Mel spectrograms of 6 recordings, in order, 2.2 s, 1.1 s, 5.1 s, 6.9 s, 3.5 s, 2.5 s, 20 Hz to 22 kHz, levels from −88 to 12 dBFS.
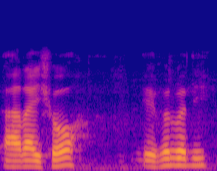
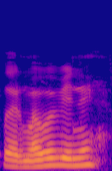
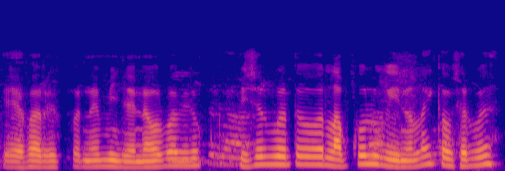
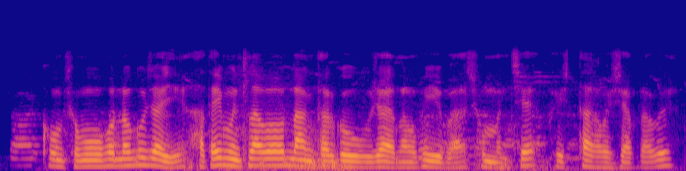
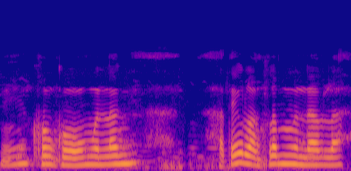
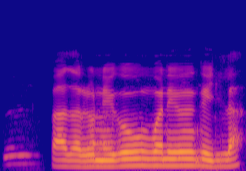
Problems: background sounds at intervals, background conversations at intervals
